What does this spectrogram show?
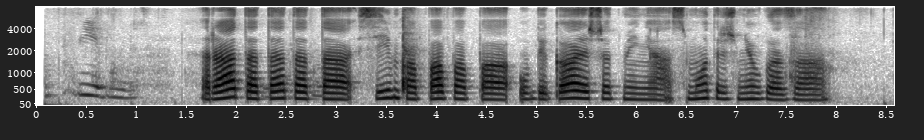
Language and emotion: Russian, neutral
